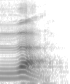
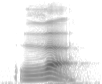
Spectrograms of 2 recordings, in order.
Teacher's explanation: between the teeth and we're just not just blowing air we're actually adding voice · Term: voice th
